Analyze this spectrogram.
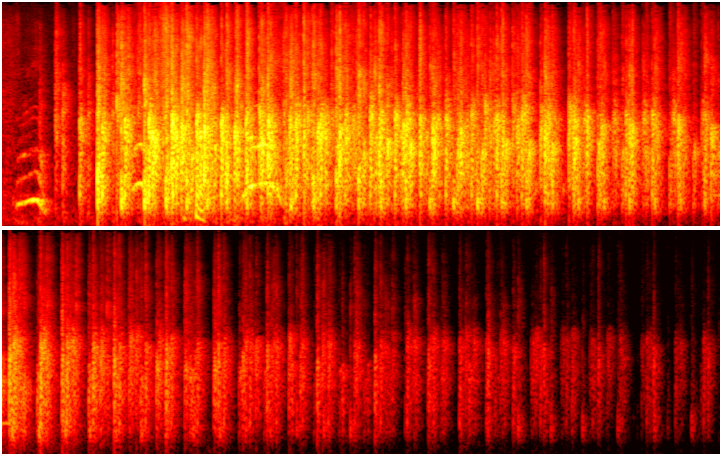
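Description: A small group clapping in a studio. The applause is dense at first, with a voice or two cheering near the start, then thins out gradually to a few scattered claps and dies away.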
